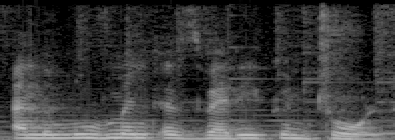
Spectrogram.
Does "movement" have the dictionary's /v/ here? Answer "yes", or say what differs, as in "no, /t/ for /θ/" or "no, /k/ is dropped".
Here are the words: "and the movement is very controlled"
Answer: yes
